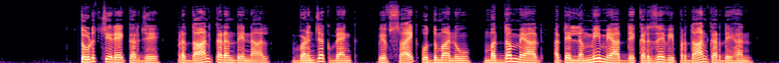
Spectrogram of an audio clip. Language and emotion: Punjabi, neutral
